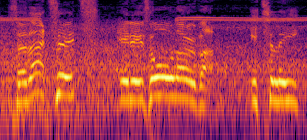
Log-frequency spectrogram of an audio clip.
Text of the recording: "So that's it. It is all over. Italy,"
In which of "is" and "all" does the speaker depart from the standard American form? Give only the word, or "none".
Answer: none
